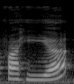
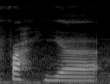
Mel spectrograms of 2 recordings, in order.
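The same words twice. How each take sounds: First: The h is followed by a vowel. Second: The h is said with no vowel after it.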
